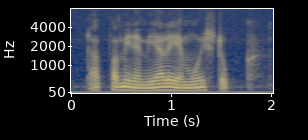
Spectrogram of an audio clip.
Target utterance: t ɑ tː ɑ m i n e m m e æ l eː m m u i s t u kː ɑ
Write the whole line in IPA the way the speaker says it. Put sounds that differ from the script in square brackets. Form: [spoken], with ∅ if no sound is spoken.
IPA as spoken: t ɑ [pː] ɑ m i n e m m [i] æ l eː m m u i s t u kː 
